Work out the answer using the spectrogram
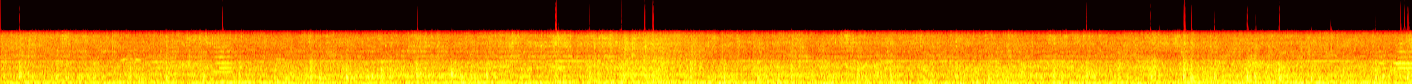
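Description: Passenger coaches of an Indian Railways express running on the track, heard from an open coach doorway: a continuous rumble and clatter of wheels on rails.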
